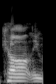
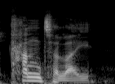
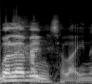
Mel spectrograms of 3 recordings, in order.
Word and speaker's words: Cantlay: Or if you watch the Masters coverage, did you hear how Paul McGinley pronounced it? It was Cantlay. He put an extra syllable in there. Yeah, Cantlay. – Cantlay. – So I call him Cantlay now.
